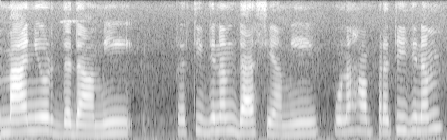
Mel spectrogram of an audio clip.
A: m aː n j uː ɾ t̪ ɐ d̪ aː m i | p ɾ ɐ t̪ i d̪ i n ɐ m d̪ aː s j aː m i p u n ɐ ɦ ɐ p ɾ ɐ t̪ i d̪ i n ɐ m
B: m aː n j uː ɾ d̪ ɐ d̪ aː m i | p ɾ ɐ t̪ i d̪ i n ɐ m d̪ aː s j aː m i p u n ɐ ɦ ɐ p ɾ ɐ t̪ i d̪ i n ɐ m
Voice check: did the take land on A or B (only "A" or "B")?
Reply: B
